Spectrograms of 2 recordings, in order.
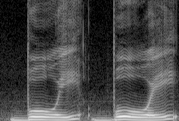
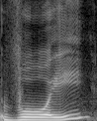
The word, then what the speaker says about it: voy: Boy, it sounds like you're saying, the English word B-O-Y, boy. Same pronunciation, boy. Remember, again, the V sound is different in Spanish. If you say voy, with the V sound, it's fine.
